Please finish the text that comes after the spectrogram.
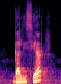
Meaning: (adjective) Galician (of Galicia in Iberia); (noun) A Galician person (man or woman)
- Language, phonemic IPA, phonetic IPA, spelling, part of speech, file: Basque, /ɡalis̻iar/, [ɡa.li.s̻i.ar], galiziar, adjective / noun, Eus-galiziar.ogg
